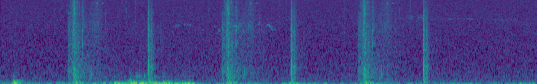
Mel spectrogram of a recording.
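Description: Short rustling clicks sound as items are picked up and dropped, several times.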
